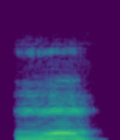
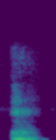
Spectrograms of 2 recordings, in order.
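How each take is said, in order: First: The vowel is held for longer. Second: The vowel is held only briefly. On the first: "긴 에" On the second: "짧은 에 발음이 나요"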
